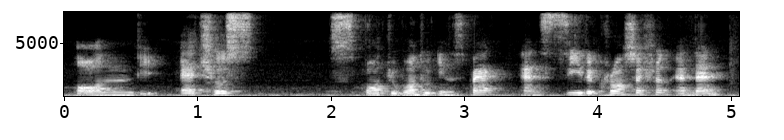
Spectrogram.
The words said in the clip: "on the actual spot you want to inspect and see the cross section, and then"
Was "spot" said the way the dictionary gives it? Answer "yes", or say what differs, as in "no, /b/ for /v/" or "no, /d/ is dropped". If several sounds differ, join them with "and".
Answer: yes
